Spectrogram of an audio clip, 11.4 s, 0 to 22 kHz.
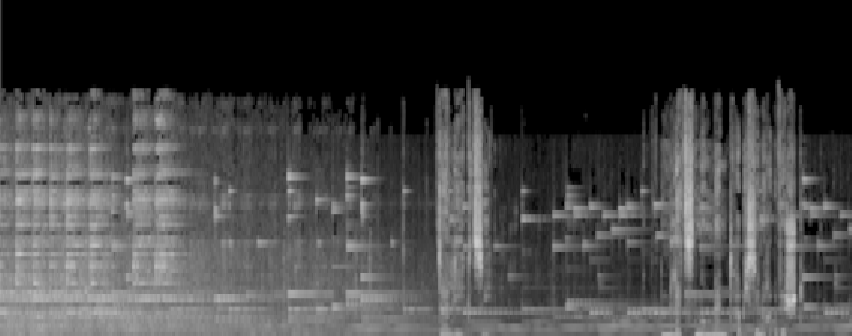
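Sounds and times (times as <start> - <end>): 
tram running on its rails: 0.0 - 6.5
speech: 5.9 - 6.7, 8.8 - 10.8.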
